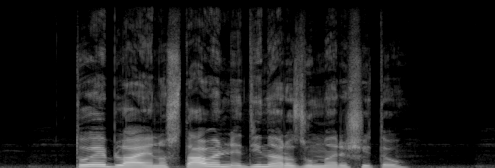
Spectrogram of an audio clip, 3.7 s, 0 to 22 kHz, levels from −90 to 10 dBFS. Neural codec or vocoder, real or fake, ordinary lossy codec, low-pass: none; real; none; none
